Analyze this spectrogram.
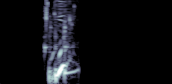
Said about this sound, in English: This is the sound of regular water droplets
